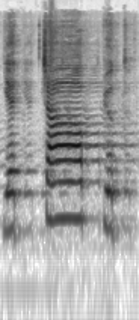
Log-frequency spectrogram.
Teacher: ಇಲ್ಲಿ ಯದ ಮೇಲೆ ಆಘಾತ, ಚದ ಮೇಲೆ ಆಘಾತ, ಹಾಗೂ ಮುಂದೆ ಪ್ಯು ಮೇಲೆ ಸಹ ಆಘಾತ ಇದೆ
